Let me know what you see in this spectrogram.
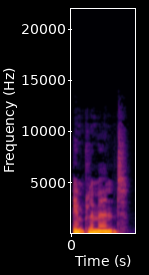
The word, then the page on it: implement: British English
